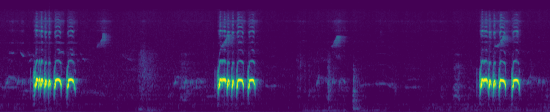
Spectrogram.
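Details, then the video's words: Zebra dove of a local Indonesian type, recorded as a singing model for training other doves: three quick phrases of bubbly, stuttering coo notes, each under a second long, repeating roughly every three seconds in near silence. "Perkutut Lokal Mapan, bagus untuk melatih perkutut belajar bunyi"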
